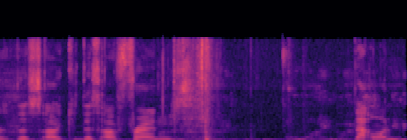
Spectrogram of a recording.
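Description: A book slides out from a tightly packed shelf.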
